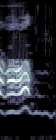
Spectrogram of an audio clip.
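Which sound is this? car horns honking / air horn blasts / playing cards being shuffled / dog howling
dog howling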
